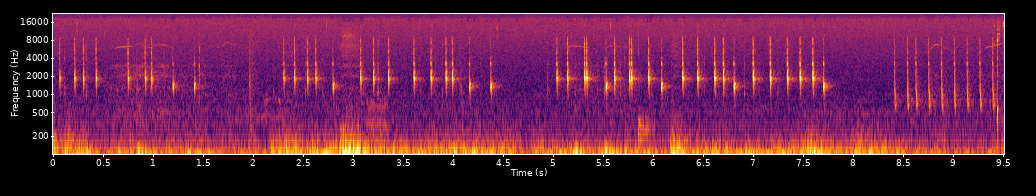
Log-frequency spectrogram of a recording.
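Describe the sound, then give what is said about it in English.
Typing on a computer keyboard: quiet bursts of rapid, crisp key clicks separated by short pauses, with no voices. “Hold on, let me type this.”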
